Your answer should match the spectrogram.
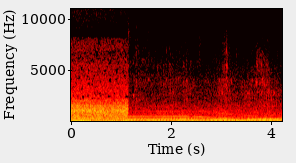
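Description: Outdoor background noise: a loud, even rush that cuts off suddenly about a second in, giving way to a quieter low, steady engine-like hum with a faint falling whine.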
